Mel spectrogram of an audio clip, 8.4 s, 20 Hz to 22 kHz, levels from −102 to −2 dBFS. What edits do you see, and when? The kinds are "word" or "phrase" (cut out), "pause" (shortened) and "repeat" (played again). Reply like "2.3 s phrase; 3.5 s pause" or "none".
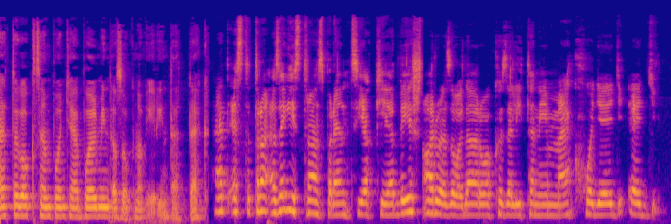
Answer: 1.8 s phrase; 5.3 s phrase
